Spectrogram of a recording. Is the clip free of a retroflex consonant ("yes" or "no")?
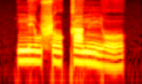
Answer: no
